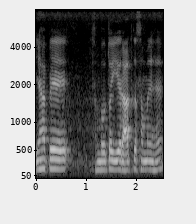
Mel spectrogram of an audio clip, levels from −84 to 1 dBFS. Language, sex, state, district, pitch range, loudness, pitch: Hindi, male, Bihar, Gopalganj, 150-170 Hz, -26 LUFS, 160 Hz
